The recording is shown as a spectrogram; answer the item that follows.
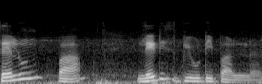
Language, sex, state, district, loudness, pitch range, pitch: Bengali, male, West Bengal, Malda, -18 LUFS, 105-175 Hz, 145 Hz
